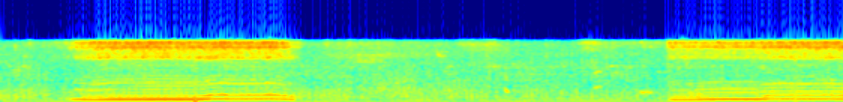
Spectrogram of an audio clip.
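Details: Two loud, rattling, buzzing snores on breathing in with a quiet breath out between, from a father who fell asleep while sitting; typical snoring.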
